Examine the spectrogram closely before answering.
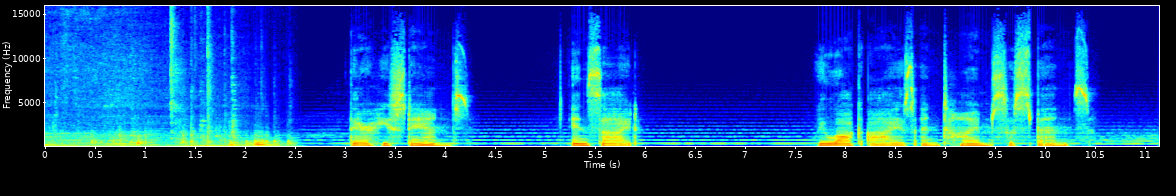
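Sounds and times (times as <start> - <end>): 
clunks and scrapes: 0.0 - 2.7
door creaking open: 0.0 - 2.7
steady mechanical rumble: 0.0 - 2.7
speech: 3.1 - 4.3, 5.3 - 6.0, 7.7 - 10.6.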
